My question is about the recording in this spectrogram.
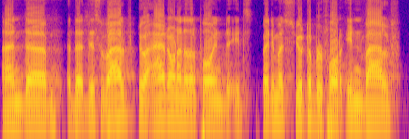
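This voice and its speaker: A man's voice: mid-range voice, fairly even intonation, normal speed. A man moderating a conference panel with brief, matter-of-fact remarks.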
